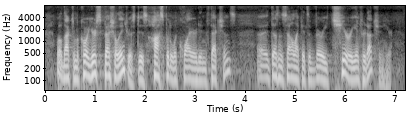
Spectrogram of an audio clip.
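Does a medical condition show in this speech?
No.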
